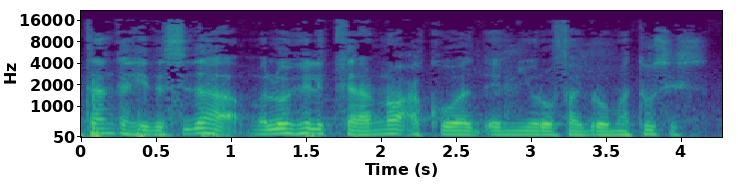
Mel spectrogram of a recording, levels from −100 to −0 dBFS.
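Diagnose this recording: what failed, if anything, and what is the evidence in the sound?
The failure is at the codec stage. Throughout the speech the sound is swirly, hollow and smeared, attacks blur, and nothing is heard above 16.5 kHz. That is likely generation loss: about seven passes through a lossy encoder consistent with 64 kbit/s MP3, each requantising on a shifted frame grid. A single encode at that rate would not sound this degraded.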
